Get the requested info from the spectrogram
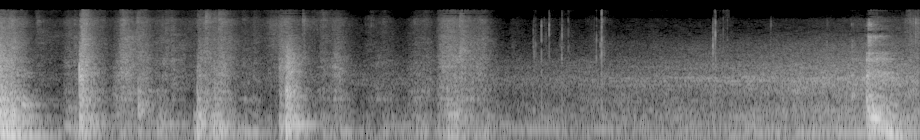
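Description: A man's short breathy laughs, about five huffs roughly a second apart, then a quieter stretch of faint handling clicks over a rising hiss, with one brief louder sound near the end.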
